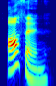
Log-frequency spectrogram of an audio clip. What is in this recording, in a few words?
"often", English; 3000 words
